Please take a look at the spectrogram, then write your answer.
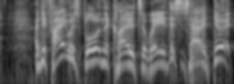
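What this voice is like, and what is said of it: Put-on Scottish accent. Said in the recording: “If you live in Scotland and you were insulted by ... accent”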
